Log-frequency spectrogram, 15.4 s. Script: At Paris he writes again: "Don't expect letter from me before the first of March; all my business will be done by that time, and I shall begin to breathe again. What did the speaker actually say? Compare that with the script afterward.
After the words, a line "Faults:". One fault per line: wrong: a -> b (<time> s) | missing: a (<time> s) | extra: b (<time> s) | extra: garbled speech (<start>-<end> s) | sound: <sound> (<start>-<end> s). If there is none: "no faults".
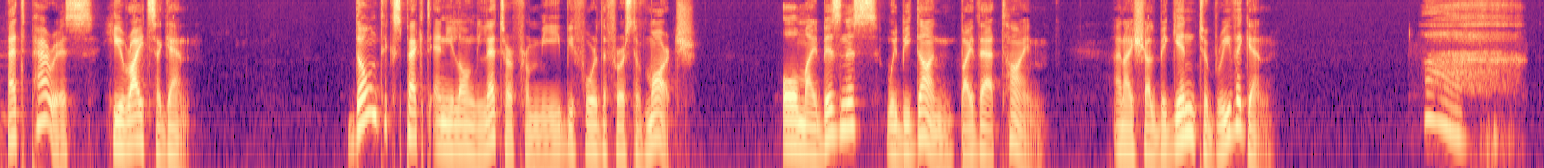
At Paris he writes again: "Don't expect any long letter from me before the first of March; all my business will be done by that time, and I shall begin to breathe again.
Faults:
extra: any long (4.3 s)
sound: sigh (14.1-15.3 s)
